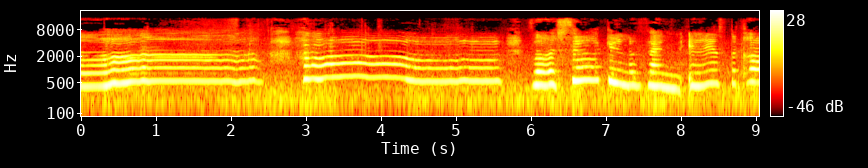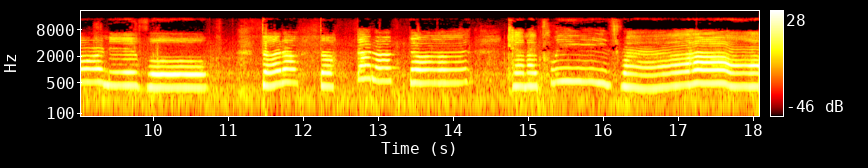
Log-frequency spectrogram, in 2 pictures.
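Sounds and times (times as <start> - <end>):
child singing: 0.0 - 10.8, 11.4 - 18.0.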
